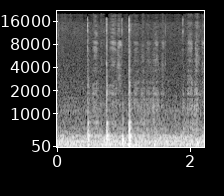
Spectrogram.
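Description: A pen scratches across a surface while drawing a graph of dropout voltage, making a few faint, brief strokes and taps close by over a quiet room hum.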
